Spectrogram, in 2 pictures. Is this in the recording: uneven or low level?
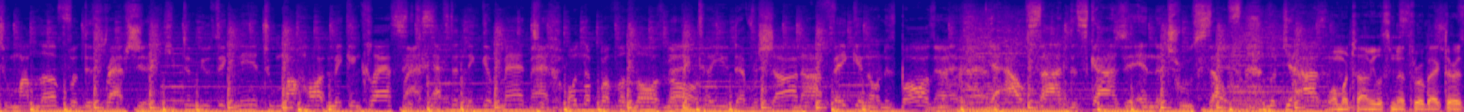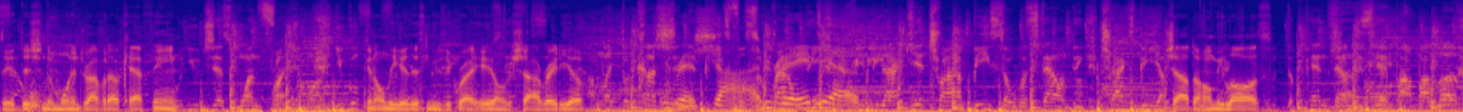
no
